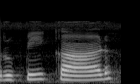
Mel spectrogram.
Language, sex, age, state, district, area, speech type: Goan Konkani, female, 30-45, Goa, Murmgao, rural, read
